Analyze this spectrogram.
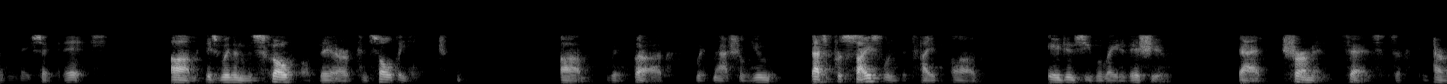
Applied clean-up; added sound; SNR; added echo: neural mask model DeepFilterNet 3.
